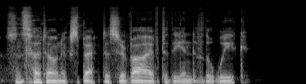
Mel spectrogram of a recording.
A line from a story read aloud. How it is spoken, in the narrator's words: said with a hollow laugh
